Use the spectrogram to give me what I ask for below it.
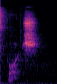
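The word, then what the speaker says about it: Poarch: checking that out but her last name is spelled p-o-a-r-c-h which is why i'm i think it's porch but um what is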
